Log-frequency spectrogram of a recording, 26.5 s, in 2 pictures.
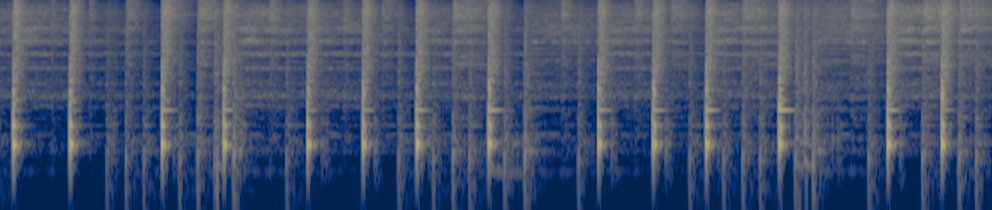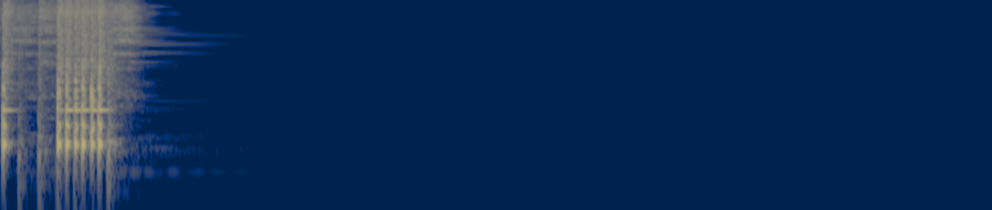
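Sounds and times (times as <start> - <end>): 
snare drums recorded with SM57 microphone: 0.0 - 15.0.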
